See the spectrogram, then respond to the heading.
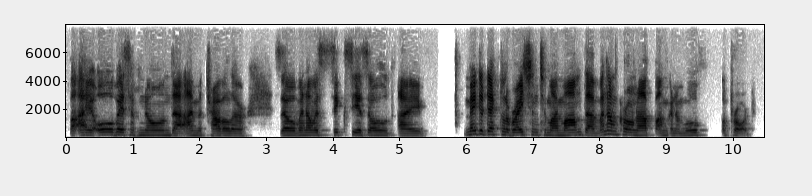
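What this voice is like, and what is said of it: Finnish accent. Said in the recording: “I'm originally from Finland, if you wonder where this accent comes from”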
